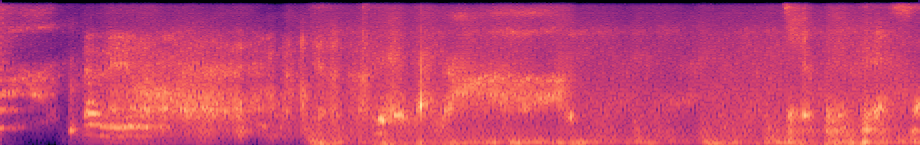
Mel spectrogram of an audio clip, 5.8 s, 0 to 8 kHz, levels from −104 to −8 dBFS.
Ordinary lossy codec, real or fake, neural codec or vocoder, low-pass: none; fake; codec, 24 kHz, 0.9 kbps, WavTokenizer, large speech release; 7.2 kHz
